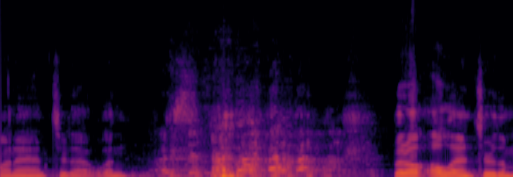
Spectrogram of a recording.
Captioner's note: laughter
